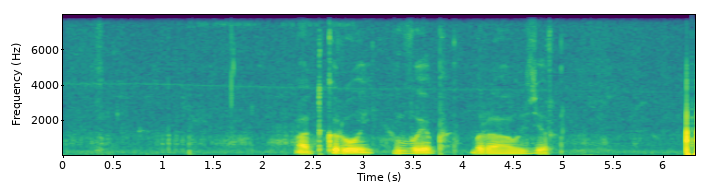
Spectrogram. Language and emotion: Russian, neutral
